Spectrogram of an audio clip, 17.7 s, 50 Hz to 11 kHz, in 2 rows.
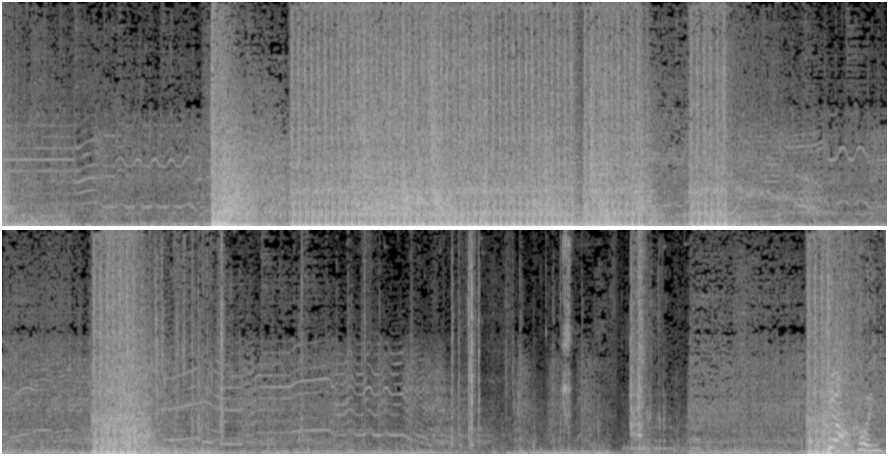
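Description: Gunfire in the co-op shooter Killing Floor 2, loud bursts of rapid automatic fire in several long stretches, broken by short pauses and mechanical clatter, mixed with game sounds.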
